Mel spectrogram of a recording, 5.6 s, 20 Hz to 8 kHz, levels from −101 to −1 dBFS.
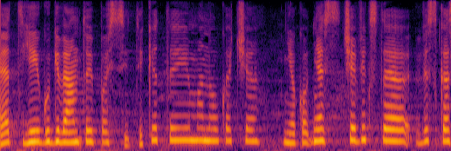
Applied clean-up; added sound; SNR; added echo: none; none; none; none.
